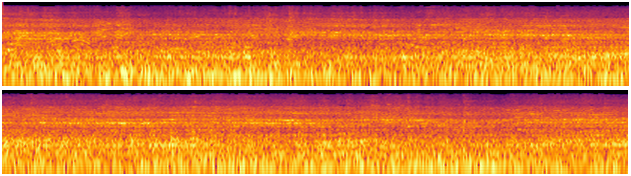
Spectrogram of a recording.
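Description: Double-stack intermodal freight train passing close by at a grade crossing: a steady, loud rumble and rattle of well cars rolling over the rails.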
